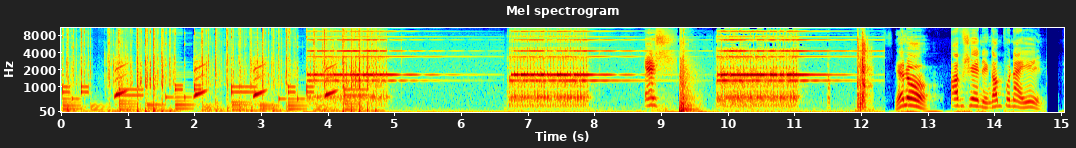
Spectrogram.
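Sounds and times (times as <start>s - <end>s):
desk telephone ringing: 3.7s - 12.4s
thump: 9.3s - 9.6s.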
